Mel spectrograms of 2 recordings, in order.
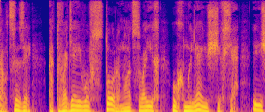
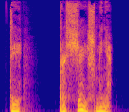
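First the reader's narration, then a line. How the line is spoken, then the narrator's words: Whispered. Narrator (Russian): прошептал Брут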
